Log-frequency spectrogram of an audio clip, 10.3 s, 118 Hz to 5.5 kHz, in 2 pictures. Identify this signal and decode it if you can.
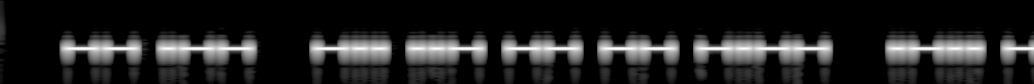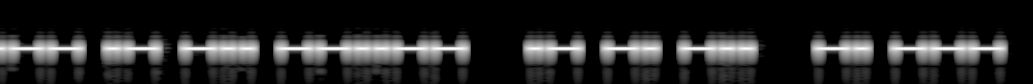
Morse code, heard as a keyed tone, about 25 wpm, 600 Hz. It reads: MW DUMMY LOAD, AND NO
